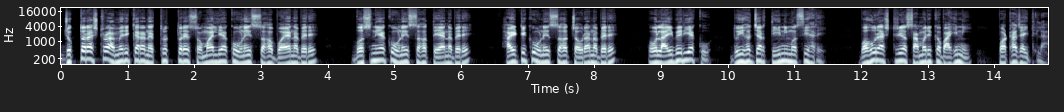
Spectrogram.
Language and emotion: Odia, neutral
